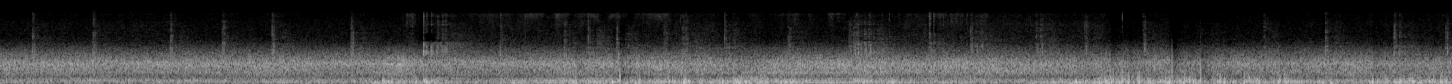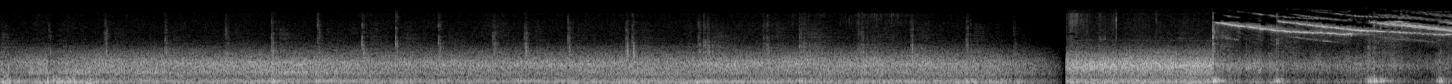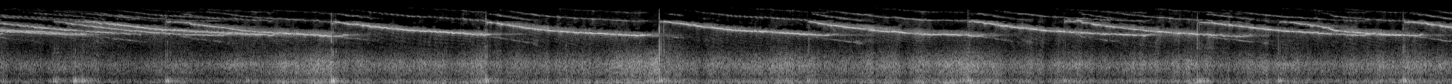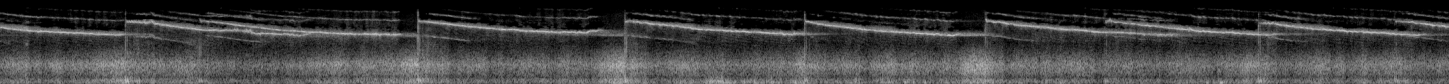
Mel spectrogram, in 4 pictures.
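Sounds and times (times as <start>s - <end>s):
whistling firework shots: 0.0s - 25.4s, 26.6s - 58.0s
firework launch pops and thuds: 3.5s - 15.7s, 18.1s - 25.4s, 26.6s - 30.0s, 30.6s - 32.6s, 33.6s - 35.9s, 40.8s - 44.0s, 44.6s - 45.9s, 47.2s - 48.0s, 49.8s - 56.8s.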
